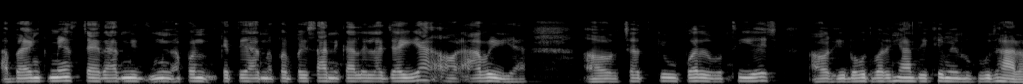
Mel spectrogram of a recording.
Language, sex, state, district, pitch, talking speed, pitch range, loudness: Maithili, female, Bihar, Darbhanga, 150 Hz, 200 wpm, 145-155 Hz, -28 LUFS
